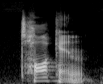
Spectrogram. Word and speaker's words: talking: Por lo tanto, he is talking, contraemos, he's talking, así, con la S un poco seguimos así para ir al fino, he's talking, es un poco más la, no es ni O ni A, talking, talking. Y la I como una E y la G casi no se pronuncia.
